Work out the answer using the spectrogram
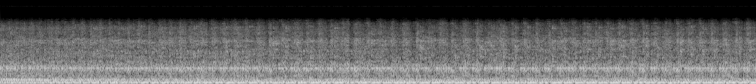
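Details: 2000 Harley-Davidson Sportster 1200, long unused without a battery, S&S Super E carb with enricher pulled, first start: V-twin fires and settles into a steady, even loping idle with no knocks or misses; normal idle.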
